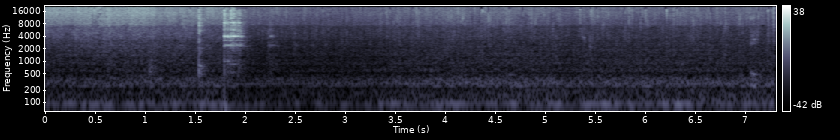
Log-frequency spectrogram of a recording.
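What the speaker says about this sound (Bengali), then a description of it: "1 চামচের কম লঙ্কা গুঁড়ো দিয়ে আবার" Spice masala with chilli powder is stir-fried in a pan, giving a continuous close sizzle with scraping spoon strokes and one brief louder clatter early on.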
